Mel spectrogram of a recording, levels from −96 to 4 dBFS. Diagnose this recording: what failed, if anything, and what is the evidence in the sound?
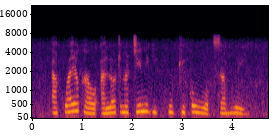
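Background noise sinks by about 18 dB between phrases and rises back under the speech. These are noise suppressor artifacts from call processing, which attenuates bands it judges to be steady noise.

Throughout, the speech sounds rough and raspy, with nothing above 7.4 kHz. This is heavy AMR wideband (HD Voice) codec damage, consistent with its lowest 6.6 kbit/s mode.

Speech dips by up to about 15 dB at 2.94–3.2 s and about 10 dB at 4.23–4.35 s, each losing roughly a tenth of a second. This is speech cut by the noise suppressor, which mistook those parts of the speech for the room noise.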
